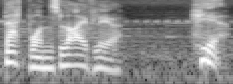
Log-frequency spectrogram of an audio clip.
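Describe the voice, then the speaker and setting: Scholarly male necromancer, formal, eloquent, lively pitch, faint music behind, fantasy game. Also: slow pace. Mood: solemn, eloquent. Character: courtly, scholarly gentleman necromancer, genial and solemn.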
